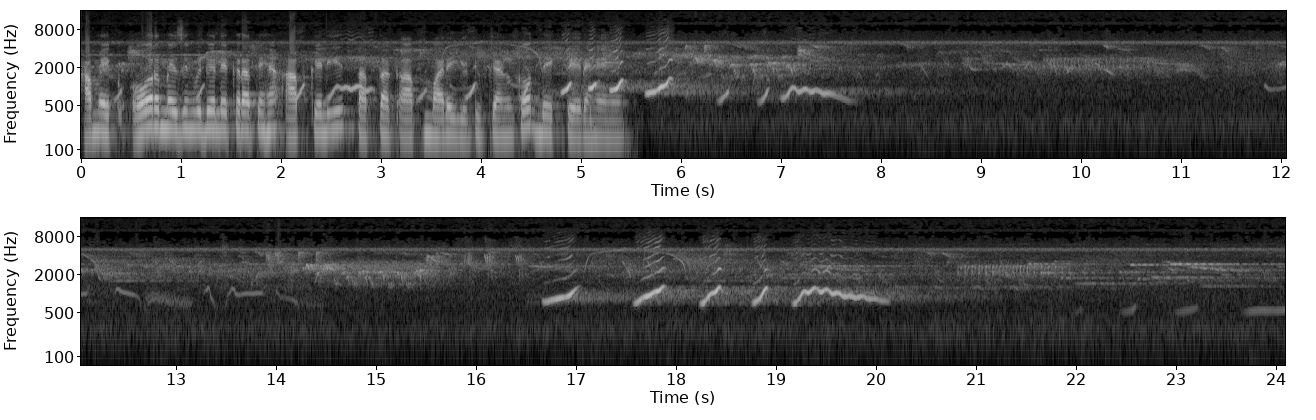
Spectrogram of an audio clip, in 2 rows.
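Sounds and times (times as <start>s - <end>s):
birds chirping and whistling: 0.0s - 8.6s, 11.8s - 24.0s
quick rising bird whistles: 5.6s - 7.8s, 16.7s - 20.1s.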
